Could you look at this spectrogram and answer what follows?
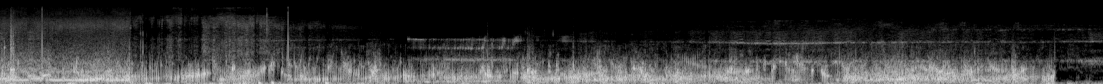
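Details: A person's stomach growling (borborygmi).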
